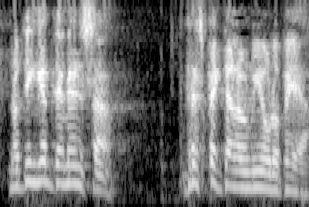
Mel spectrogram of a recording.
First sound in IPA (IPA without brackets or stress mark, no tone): n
